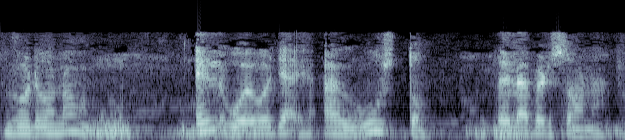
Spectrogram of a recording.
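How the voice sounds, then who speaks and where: A woman's fairly low voice at a very slow pace, lively intonation, audible room echo and noticeable background noise. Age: 70s. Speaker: listener voice message. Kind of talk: voice message.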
